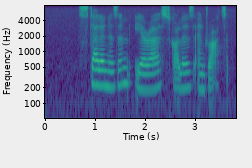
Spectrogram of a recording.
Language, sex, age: English, female, 19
